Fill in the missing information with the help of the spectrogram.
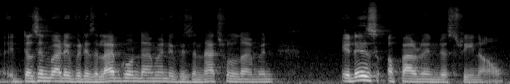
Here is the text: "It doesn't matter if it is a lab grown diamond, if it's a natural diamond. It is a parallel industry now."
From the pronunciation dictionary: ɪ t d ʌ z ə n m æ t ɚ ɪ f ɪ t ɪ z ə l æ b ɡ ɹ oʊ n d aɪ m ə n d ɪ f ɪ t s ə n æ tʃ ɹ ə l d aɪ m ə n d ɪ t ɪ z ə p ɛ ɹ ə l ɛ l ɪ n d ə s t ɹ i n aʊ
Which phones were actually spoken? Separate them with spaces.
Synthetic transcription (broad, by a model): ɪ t d ʌ z ə n m æ t ɚ ɪ f ɪ t ɪ z ə l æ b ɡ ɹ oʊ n d aɪ m ə n d ɪ f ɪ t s ə n æ tʃ ɹ ə l d aɪ m ə n d ɪ t ɪ z ə p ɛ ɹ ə ɪ n d ə s t ɹ i n aʊ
